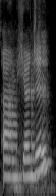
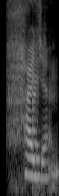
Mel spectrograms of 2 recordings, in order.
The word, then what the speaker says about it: Hyunjin: So one of the members' name is Hyunjin. He's awesome. He's so funny. And I pronounced his name as Hyjin.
